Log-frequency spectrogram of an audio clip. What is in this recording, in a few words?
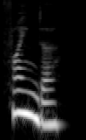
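"finder", British English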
